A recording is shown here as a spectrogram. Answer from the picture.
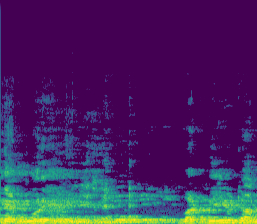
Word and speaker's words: Murray: All of them said, Andy Murray, Murray, hip hip hooray, like that Murray.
